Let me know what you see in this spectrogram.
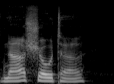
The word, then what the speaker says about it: Nashota: And a lot of people don't pronounce this one right. This is kind of one I've seen get messed up often. – Yeah, Nashota. – But it's actually pronounced Nashota, but actually comes from the Potawatomi word and is Nishota, which means two or twin rivers due to the nearby waterways in the area.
